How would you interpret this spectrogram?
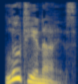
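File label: "luteinize", British English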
